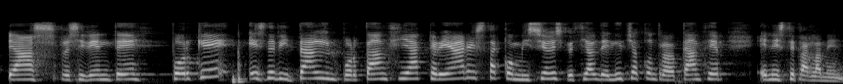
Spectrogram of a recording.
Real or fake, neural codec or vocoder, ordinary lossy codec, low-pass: fake; autoencoder, 48 kHz, 32 numbers a frame, DAC-VAE, trained on Japanese speech; AAC, 48 kbps; 7.2 kHz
